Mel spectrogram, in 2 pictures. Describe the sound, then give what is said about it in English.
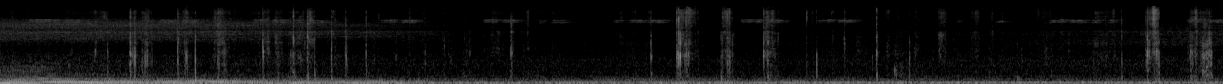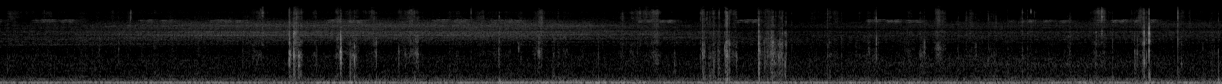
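A deck of chakra cards being shuffled: soft papery flicks and taps at an irregular pace for about twenty-five seconds, with a faint steady high-pitched hiss underneath and no talking. “I just be zoning out when I be shuffling these things.”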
